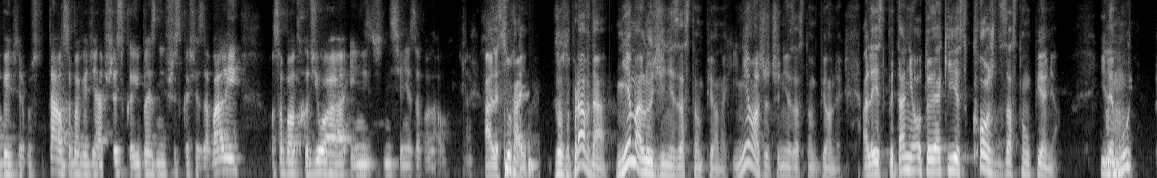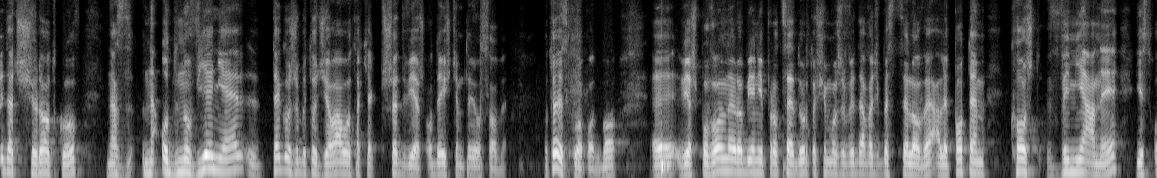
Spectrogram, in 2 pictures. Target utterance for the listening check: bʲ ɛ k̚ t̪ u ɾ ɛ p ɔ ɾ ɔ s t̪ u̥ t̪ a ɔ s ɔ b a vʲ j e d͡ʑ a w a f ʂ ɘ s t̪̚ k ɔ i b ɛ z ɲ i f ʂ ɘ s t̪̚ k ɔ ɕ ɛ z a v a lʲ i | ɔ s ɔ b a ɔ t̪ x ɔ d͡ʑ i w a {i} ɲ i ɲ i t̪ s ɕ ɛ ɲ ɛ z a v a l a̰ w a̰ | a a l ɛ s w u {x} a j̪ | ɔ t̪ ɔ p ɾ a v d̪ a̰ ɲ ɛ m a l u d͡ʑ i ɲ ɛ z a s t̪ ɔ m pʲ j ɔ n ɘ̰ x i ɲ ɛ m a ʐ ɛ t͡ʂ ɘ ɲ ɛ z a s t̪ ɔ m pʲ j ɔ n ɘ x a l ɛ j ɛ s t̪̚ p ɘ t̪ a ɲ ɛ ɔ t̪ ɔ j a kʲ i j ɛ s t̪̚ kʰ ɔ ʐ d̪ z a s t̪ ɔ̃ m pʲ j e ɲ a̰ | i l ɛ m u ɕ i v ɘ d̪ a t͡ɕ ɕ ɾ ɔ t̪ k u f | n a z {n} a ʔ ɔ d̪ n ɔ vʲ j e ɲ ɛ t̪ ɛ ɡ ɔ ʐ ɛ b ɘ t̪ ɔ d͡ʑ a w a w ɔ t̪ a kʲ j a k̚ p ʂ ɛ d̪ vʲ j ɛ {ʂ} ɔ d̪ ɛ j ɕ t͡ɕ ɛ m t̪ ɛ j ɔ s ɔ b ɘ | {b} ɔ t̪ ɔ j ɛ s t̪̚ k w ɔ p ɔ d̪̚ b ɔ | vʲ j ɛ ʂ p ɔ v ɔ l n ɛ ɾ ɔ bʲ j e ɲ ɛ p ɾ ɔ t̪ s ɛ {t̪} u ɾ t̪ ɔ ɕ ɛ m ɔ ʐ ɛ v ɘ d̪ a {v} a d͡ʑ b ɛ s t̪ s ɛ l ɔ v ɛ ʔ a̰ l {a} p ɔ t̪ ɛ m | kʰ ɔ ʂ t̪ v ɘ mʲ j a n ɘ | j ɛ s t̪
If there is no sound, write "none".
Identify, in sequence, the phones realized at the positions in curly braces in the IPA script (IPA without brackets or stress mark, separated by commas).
i, x, n, ʂ, b, d̪, v, ɛ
